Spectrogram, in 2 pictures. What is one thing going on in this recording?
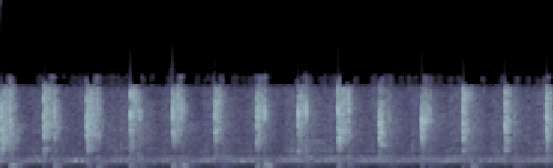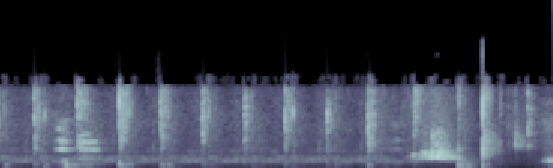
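A jump rope clicks quickly and steadily against the floor.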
